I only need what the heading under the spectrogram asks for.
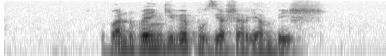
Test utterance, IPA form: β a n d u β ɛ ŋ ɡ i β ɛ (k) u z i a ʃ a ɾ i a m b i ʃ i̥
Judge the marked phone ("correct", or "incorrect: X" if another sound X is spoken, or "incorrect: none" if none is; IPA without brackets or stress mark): incorrect: p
